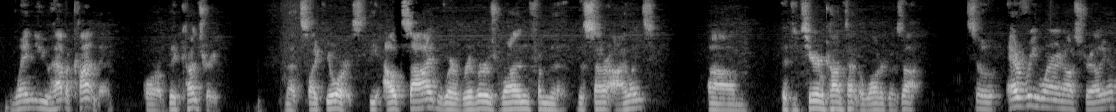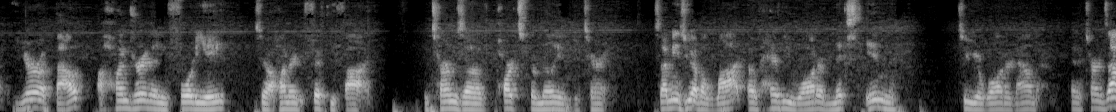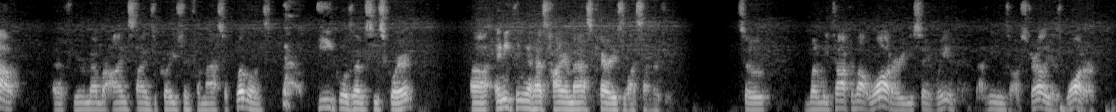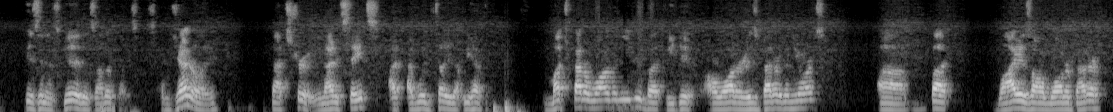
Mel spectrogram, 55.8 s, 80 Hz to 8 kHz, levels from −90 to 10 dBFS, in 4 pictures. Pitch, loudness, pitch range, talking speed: 135 Hz, -20 LUFS, 125-145 Hz, 155 wpm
